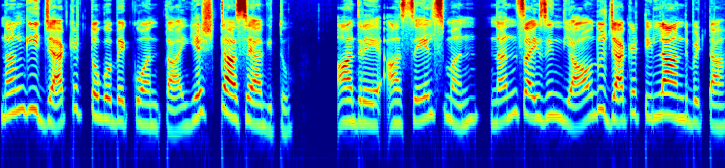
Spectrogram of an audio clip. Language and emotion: Kannada, sad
